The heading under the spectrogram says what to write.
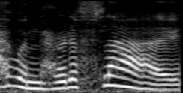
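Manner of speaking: line said with a lilt. Showing how Mother's voice sounds: lilty Mother voice.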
